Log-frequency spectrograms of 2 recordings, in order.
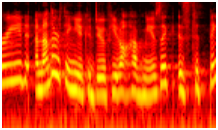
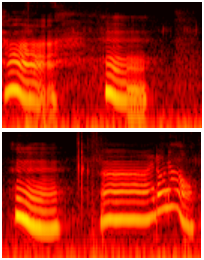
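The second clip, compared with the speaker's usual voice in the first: puzzled; 9 dB quieter, slower than usual. Shown as a demonstration. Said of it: "My confused face is like".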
